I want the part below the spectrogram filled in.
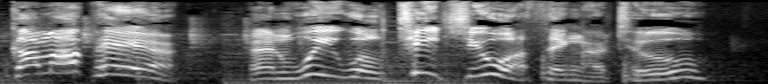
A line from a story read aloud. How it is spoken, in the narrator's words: they yelled down to Jonathan and the soldier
